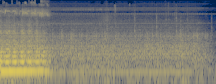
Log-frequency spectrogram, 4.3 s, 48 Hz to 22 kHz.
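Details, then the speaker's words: Vevor MX400 mini lathe parting cut with a sharper blade, everything squared up. Loud steady low buzz for about a second during the cut, then drops away; chatter, owner suspects the thick parting blade. "Again, that could be the thick cutting blade that I have causing that chattering."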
